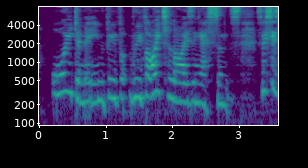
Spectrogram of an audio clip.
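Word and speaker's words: Eudermine: Okay, the next item is by Shiseido, and it's the it's not spelled like that, but I've looked up how to say it, and I think that's as close as I can get. Oidamine Revitalizing Essence.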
